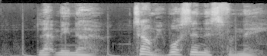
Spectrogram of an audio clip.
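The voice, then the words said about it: Put-on accent, switched mid-scene. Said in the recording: “You've changed accents”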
